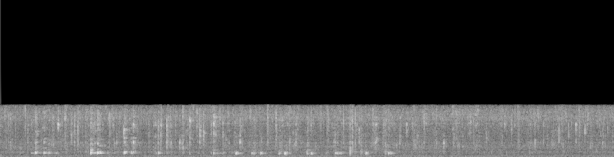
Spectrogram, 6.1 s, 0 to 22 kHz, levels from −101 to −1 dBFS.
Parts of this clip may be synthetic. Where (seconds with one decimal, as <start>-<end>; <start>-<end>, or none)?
2.1-5.0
